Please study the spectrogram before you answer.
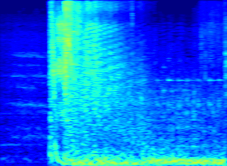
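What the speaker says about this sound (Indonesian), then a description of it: "Kembar pria yang marah membalas aksi si Brewok dengan mengirim granat lagi ke ruangan si Brewok, membuatnya terdorong." A grenade explodes in an action film, a sudden loud boom hitting after a quiet moment and rolling into a long, dense rumble with debris that holds for nearly two seconds.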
